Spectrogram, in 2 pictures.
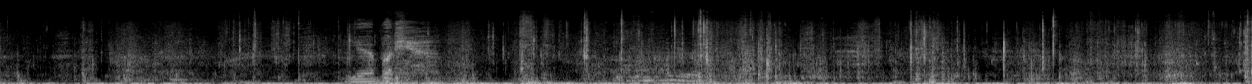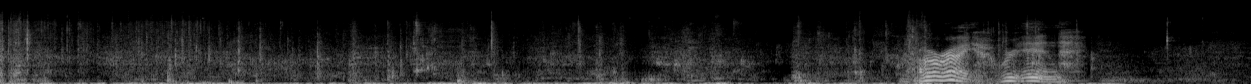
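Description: Loose rocks crunch and clatter underfoot.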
